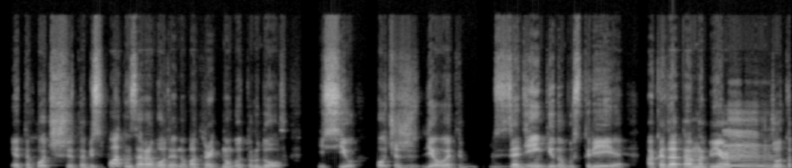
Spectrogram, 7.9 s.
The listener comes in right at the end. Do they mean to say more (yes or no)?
no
